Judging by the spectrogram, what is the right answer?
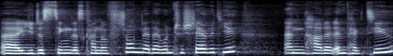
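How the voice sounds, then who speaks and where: With a German accent, a woman speaks fairly quickly in a fairly high voice with ordinary pitch variation. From Germany, Cologne. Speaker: scholarship participant, performer. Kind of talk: introducing a performance on stage. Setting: stage with audience.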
